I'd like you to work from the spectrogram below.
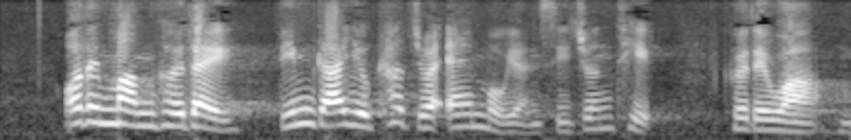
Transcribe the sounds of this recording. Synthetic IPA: ŋɔː˨˧t̪e˨˩jmɐ˨nkʰɵ˨˧ɥt̪e˨jt̪iː˨˥mkaː˨˥ji˧wkʰɐ˥t̚t͡ʃɔː˨˥ʔɛː˥nmo˨wjɐ˨˩nsiː˨t͡ʃɵ˥nt̪ʰiː˧p̚ | kʰɵ˨˧ɥt̪e˨˩jwaː˨

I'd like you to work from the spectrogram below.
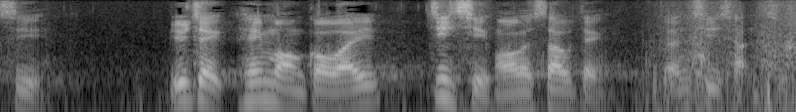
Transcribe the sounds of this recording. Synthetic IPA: siː˥ | jyː˨˥t͡sɪ˨k̚he˥jmɔː˨ŋkɔː˧wɐ˨˥jt͡siː˥t͡sʰiː˨˩ŋɔː˨˧kɛː˧sɐ˥wt̪ɪ̰˨ŋkɐ̰˨˥nt͡sʰiː˥t͡sʰɐ̰˨˩nsʰḭ˨˩

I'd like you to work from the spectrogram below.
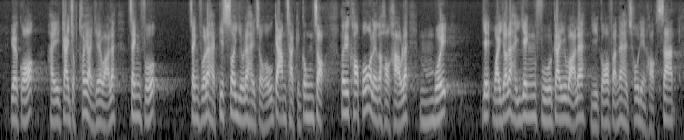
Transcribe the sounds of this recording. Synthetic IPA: jœː˨kːwɔː˨˥hɐ˨jkɐ˧jt͡sʊ˨k̚t̪ʰɵ˥ɥjɐ˨˩nkɛː˧waː˨˩lɛː˥t͡sɪ˧ŋfuː˨˥ | t͡sɪ˧ŋfuː˨˥lɛː˥hɐ˨jpiː˥t̚sɵ˥ɥjiː˧wlɛː˥ɦɐ˨jt͡so˨who˨˥wkaː˥mt͡sʰaː˧t̚kɛː˧kʊ˥ŋt͡sɔː˧k̚hɵ˧ɥkʰɔː˧k̚po˨˥wŋɔː˨˧d̪e˨jkɛ˧hɔː˨k̚haː˨˩wlɛː˥m̩˨˩wuː˨˧j | jɪ˨k̚wɐ˨˩jt͡sɔː˨˥lɛː˥ɦɐ˨˩jːɪ˧ŋfuː˨˩kɐ˧jwaː˨k̚lɛː˥jiː˨˩kʷɔː˧fɐ˨nlɛː˥hɐ˨˩jt͡sʰo˥wliː˨nhɔː˨˩k̚saː˥ŋ

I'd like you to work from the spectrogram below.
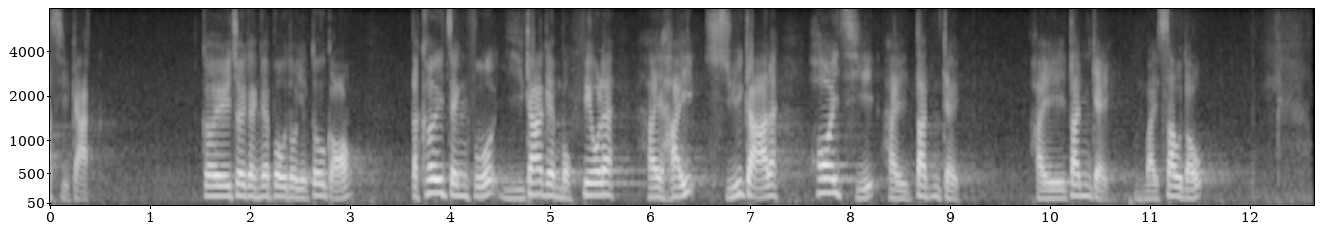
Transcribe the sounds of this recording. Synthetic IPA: a˥siː˨˩ka̰ː˧n | kɵ˧ɥt͡ʃɵ˧ɥkɐ˨nkɛː˧po˧wt̪o˨wjɪ˨k̚t̪o˥wkɔː˨˥ŋ | t̪ɐ˨kʰːɵ˥ɥt͡sɪ˧ŋfuː˨˥jiː˨˩kaː˥k̬ɛː˧mʊ˨k̚piː˥wlɛː˥hɐ˨jɦɐ˨˥jsyː˨˥kaː˧lɛː˥hɔː˥jt͡sʰiː˨˥hɐ˨jt̪ɐ˥nke˨˧j | hɐ˨jt̪ɐ˥nke˨˧jm̩˨˩hɐ˨jsɐ˥wt̪o˨˥w

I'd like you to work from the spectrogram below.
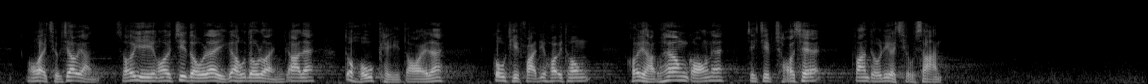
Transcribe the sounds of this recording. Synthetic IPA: ŋɔː˨˧wɐ˨˩jt͡sʰi˨˩wt͡sɐ˥wjɐ̰˨˩nsɔː˨˥jiː˨˧ŋɔː˨˧t͡siː˥t̪o˧wlɛː˥jiː˨˩kaː˥o˨˧˥t̪o˨˧wloː˨˧jɐ˨˩nkaː˥lɛː˥t̪o˥wɦo˨˥wkʰe˨˩jt̪ɔː˨jlɛː˥ | ko˥wt̪ʰiː˧t̚faː˧t̪iː˥ɦɔː˥jt̪ʰʊ˥ŋ | kʰɔ˨˧ji˨˩jɐ̰˨˩wɦœː˥ŋkɔː˨˥ŋlɛː˥t͡sɪ˨k̚t͡siː˧p̚t͡ʃʰɔ̰ː˨˥t͡sʰɛː˥faː˥nt̪o˧wliː˥kɔː˧t͡sʰḭ˨˩wsa̰ː˧n

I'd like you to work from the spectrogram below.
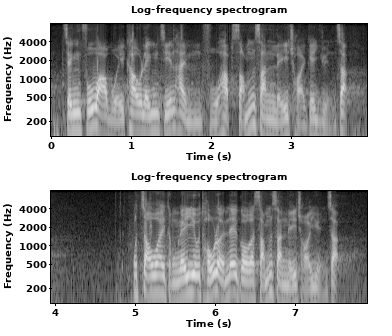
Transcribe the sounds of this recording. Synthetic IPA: t͡sɪ˧ŋfuː˨˥waː˨˩wuː˨˩jkʰɐ˧wlɪ˨˧ŋt͡siː˨˥nɦɐ˨jm̩˨˩fuː˨˩ɦɐ˨p̚sɐ̰˨˥msɐ˨nle˨˧jt͡sʰɔ̰ː˨˩jkɛː˧jyː˨˩nt͡sɐ˥k̚ | ŋɔː˨˧t͡sɐ˨whɐ˨jt̪ʰʊ˨˩ŋne˨˧jiː˧wt̪ʰo˨˥wlɵ˨ni˥kɔː˧kɛː˧sɐ˨˥msɐ˨˧nle˨˧jt͡sʰɔː˨˩jɥyː˨˩nt͡sɐ̰˥k̚

